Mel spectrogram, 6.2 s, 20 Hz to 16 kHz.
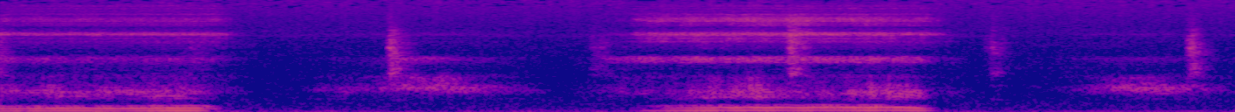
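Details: Person asleep after practicing 4-7-8 breathing (inhale 4, hold 7, exhale 8), recorded on a phone: deep, low rumbling inspiratory snores, two in a few seconds, each followed by a softer breathy exhale.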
